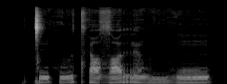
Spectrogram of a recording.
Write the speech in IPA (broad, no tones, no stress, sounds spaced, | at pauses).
ǀ ĩ f ɯ tʰ e zˤ i r ɛ̃ v i v ũ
